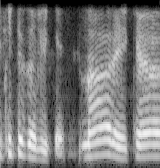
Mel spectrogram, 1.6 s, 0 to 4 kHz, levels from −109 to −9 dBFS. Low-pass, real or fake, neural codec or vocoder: 3.6 kHz; fake; codec, 16 kHz, 16 kbps, FreqCodec, smaller model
